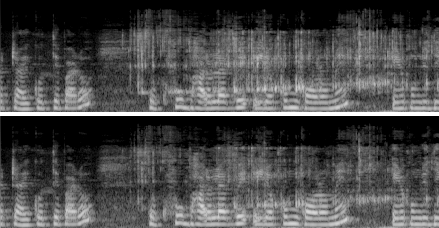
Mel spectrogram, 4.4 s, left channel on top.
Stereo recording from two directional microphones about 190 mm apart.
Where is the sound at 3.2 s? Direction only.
Centre (ahead or behind).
